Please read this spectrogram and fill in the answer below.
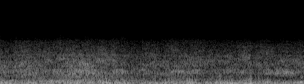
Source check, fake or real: real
